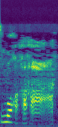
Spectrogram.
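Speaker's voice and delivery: slow, low evil laugh; mad scientist cackle. Pretend. Teases next week's Brain of Morbius.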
